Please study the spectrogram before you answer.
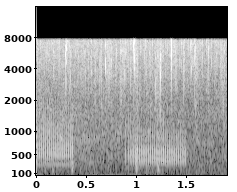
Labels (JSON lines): {"label": "biophony, croak", "recorder": "SoundTrap 500"}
